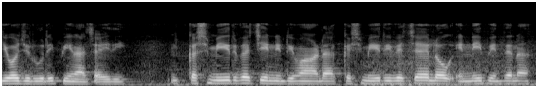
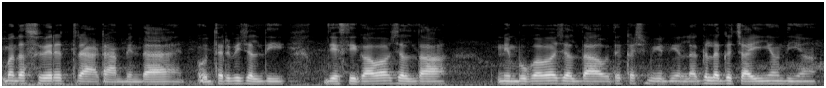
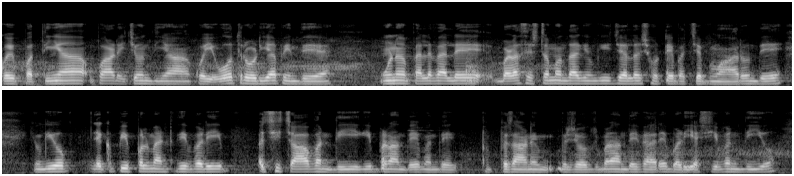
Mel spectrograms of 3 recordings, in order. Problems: none marked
